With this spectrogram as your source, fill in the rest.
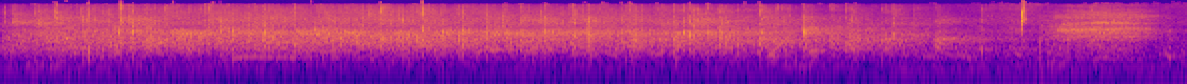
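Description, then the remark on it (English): An audience claps steadily in a dense, sustained wash of applause that stays fairly even throughout, with a few sharper individual claps poking out near the end. “A lot of people applaud it this time, just so I'll move on to the next point.”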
